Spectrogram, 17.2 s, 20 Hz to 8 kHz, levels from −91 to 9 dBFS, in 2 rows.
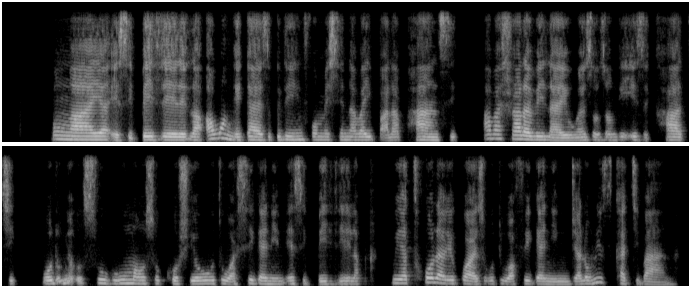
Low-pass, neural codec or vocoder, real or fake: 7.2 kHz; codec, 16 kHz, 0.4 kbps, LongCat-Audio-Codec; fake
